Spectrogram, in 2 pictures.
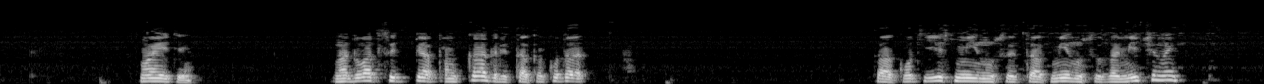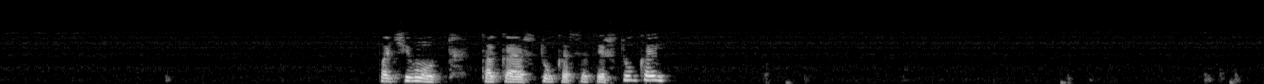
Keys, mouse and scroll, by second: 1.2-1.7 shift+middle drag, 4.4-6.2 middle drag, 6.8-10.4 middle drag, 11.4 click, 12.3-14.4 middle drag, 19.1-20.6 drag, 20.8-21.8 middle drag, 21.8 scroll down 1, 23.4 scroll up 1, 23.6-24.8 middle drag, 25.2 scroll up 1.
